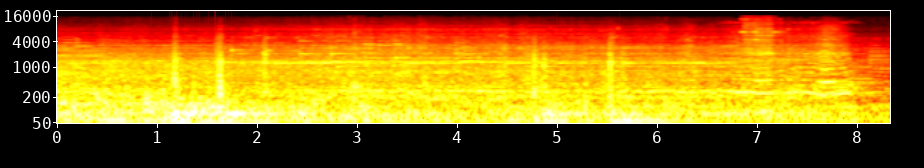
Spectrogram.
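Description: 15-inch narrow gauge Bure Valley Railway train heard from on board, running slowly: the wheels click over the rail joints, the clicks coming further apart as it slows, with a steady wheel squeal through the middle and a brief hiss near the end.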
